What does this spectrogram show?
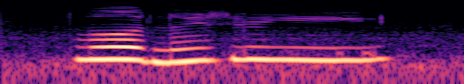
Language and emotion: Russian, sad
